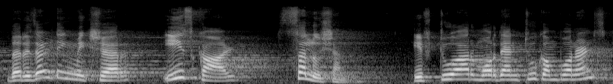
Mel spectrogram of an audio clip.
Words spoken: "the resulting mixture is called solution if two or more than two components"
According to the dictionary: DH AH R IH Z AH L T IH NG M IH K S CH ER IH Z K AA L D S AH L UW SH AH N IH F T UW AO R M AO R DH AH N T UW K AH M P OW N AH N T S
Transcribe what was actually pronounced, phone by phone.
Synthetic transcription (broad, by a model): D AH R IH Z AH L T IH NG M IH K CH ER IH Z K AA L D S AH L UW SH AH N IH F T UW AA R M AO R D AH N T UW K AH M P OW N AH N T S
